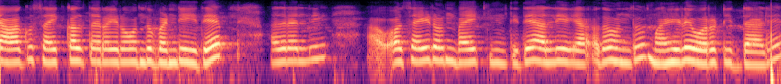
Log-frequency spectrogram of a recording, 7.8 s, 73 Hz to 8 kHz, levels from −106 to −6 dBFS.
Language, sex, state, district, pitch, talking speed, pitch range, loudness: Kannada, female, Karnataka, Dharwad, 260 Hz, 115 wpm, 255-275 Hz, -15 LUFS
